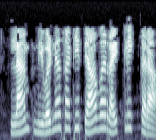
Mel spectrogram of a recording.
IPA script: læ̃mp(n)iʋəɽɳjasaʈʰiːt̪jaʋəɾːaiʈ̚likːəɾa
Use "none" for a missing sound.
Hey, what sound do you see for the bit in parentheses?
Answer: n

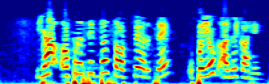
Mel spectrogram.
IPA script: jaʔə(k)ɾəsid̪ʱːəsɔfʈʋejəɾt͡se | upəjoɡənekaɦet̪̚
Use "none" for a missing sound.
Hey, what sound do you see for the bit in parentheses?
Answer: p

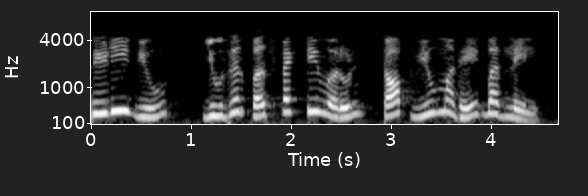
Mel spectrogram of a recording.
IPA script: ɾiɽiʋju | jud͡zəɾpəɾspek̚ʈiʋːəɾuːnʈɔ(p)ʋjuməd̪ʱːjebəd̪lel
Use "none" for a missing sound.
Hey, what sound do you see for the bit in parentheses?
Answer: p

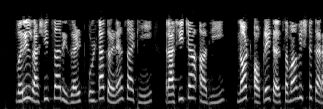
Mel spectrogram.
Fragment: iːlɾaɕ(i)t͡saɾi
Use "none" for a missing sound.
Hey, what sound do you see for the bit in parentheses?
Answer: i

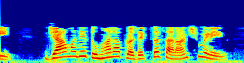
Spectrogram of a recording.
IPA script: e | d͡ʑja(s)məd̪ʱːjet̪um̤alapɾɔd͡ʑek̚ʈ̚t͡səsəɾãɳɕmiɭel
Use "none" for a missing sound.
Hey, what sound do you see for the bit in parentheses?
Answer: none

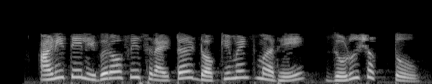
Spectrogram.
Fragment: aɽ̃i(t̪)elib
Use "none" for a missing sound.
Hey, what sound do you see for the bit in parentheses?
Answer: t̪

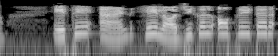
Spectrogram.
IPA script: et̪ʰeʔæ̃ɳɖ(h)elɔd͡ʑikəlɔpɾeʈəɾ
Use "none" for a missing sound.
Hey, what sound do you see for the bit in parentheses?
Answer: h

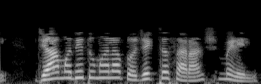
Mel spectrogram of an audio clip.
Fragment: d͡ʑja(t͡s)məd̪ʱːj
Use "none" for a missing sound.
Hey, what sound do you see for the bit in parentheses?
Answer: none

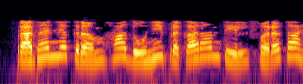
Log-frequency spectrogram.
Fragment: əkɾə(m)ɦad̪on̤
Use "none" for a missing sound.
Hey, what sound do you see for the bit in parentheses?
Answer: m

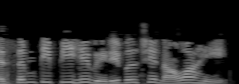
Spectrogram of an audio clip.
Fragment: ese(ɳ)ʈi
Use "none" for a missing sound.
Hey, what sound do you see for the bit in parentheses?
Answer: m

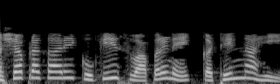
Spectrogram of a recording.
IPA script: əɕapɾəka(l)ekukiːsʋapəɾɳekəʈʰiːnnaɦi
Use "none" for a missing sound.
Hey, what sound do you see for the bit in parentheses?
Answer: ɾ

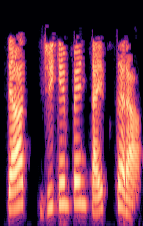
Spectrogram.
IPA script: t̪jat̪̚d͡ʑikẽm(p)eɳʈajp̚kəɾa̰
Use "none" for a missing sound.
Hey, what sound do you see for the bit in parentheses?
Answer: p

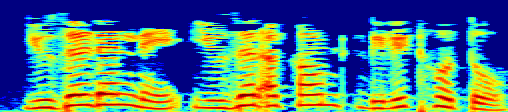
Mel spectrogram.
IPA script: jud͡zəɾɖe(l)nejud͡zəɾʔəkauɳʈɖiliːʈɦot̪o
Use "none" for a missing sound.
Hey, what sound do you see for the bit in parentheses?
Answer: l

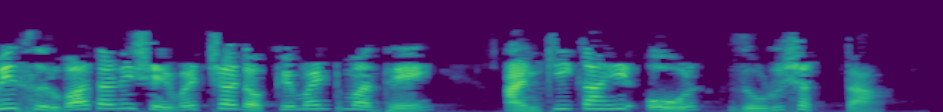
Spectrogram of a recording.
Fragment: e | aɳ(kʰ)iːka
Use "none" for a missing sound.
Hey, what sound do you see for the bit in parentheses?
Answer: k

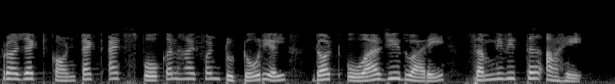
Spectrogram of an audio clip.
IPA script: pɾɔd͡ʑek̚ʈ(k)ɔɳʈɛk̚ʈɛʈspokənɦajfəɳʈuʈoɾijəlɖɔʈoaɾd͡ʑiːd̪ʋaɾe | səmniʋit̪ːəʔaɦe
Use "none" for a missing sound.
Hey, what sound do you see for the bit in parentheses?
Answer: k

